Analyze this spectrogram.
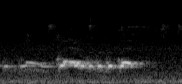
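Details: Zebra dove, a crossbred bird of cemani colouring, singing in the ketekdobel rhythm: a soft low coo that swells into a burst of quick rolling pulses, then fades into faint background noise.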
